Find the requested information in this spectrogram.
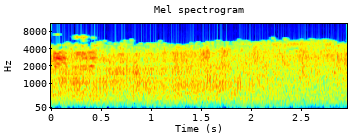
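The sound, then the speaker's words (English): A loud, steady roar of T-6 propeller aircraft flying overhead, a dense engine drone that holds constant for the whole three seconds with no clear break or fade. “That sounds like some T-6s.”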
